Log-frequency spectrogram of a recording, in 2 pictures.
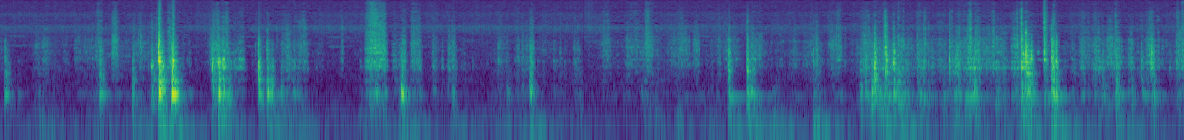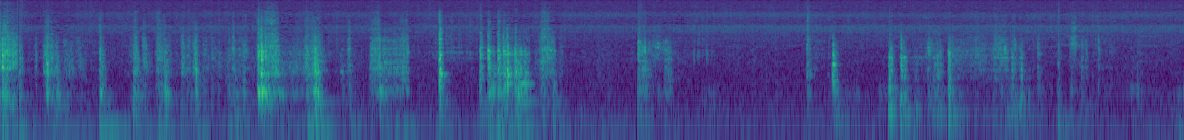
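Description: Irregular wooden knocks and clattering in clusters, as pieces of wood or bamboo are handled and struck; the loudest knocks come about two seconds in, and they thin out near the end.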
